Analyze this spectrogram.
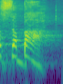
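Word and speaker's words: Tsaba: Jehovah Sabah.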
